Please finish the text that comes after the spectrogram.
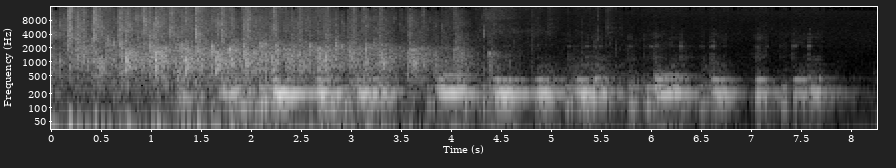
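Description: An audience applauds loudly for a few seconds, the clapping gradually thinning out as sustained musical notes begin to play underneath and then take over.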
